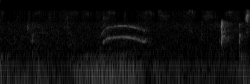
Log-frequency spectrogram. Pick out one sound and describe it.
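A kitten mews softly.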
